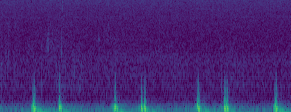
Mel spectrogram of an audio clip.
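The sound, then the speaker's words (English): A steady heartbeat thumps in low, muffled lub-dub pairs, roughly one beat per second, four beats in all, prominent with no voices over it. “All starts with your heartbeat.”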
